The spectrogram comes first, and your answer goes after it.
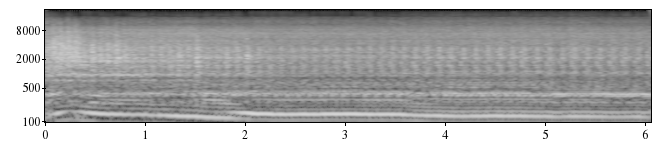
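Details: SRT4 engine started before teardown: fires up to a low, steady idle with a faint rhythmic knock underneath; knock in the bottom end, engine then removed.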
